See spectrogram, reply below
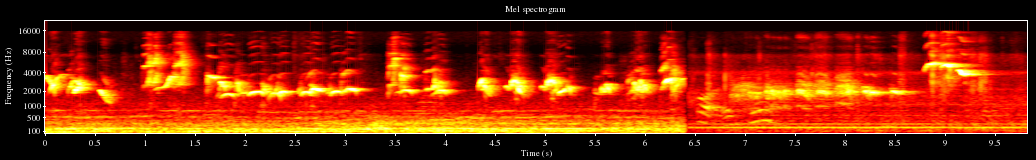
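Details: Fighting call of a greater green leafbird, used to train the fighting spirit of other leafbirds: about six seconds of quick, sharp whistled and chattering notes, then a quieter stretch with a steady low hum and one late squeak.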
